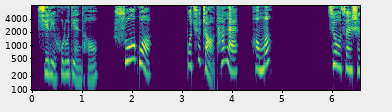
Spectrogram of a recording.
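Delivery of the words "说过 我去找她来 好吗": high, louder piglet voice; eager little pig. Acted. Little pig offers his mother to fetch Huahua, eager. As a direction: pipe up eagerly, pitched well above narration.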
